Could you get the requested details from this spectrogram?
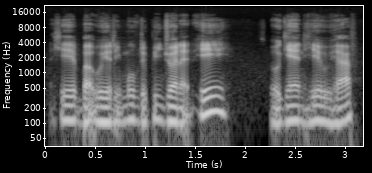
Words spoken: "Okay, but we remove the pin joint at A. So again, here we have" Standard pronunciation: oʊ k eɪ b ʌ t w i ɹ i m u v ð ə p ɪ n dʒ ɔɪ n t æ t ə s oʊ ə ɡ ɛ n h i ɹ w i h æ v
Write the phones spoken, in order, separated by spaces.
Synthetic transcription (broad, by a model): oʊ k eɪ b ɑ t w i ɹ i m u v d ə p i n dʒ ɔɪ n ɛ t ə s oʊ ə ɡ ɛ n h i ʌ w i h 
